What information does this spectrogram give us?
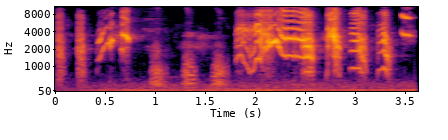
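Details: Young Javan myna in full song, bobbing its head: scratchy chatters and squeaks, then a longer, louder run of wavering whistles that twist up and down before breaking back into short rasping notes.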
